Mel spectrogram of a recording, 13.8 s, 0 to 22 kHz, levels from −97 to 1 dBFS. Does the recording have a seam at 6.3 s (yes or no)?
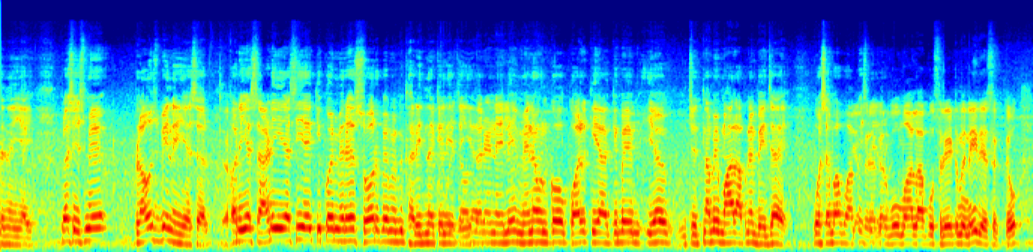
yes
